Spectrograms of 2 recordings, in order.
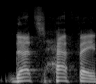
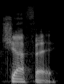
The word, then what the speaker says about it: Jefe: So wait, that's Jefe, not Jeffe. Is that right? See how my name is Jeff. See how it's spelled? That's not Jeffe. That's Jefe.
